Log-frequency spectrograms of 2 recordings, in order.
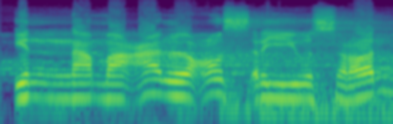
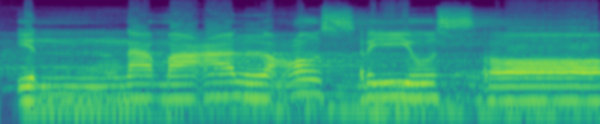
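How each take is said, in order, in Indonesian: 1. Kata terakhir berakhir dengan bunyi n. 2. Kata terakhir berakhir dengan vokal panjang.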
